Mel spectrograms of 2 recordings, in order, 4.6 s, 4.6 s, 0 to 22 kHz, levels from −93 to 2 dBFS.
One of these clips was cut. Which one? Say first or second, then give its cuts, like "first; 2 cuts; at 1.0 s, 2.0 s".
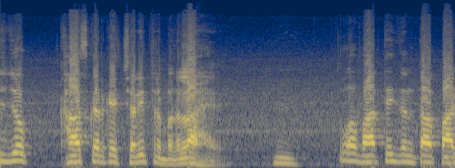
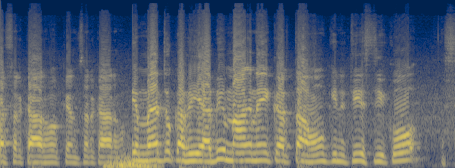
second; 1 cut; at 1.3 s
